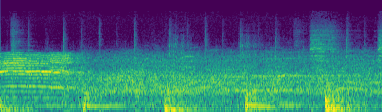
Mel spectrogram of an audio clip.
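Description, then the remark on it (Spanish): Several sheep bleat in overlapping, wavering calls, with fresh bleats breaking in roughly every second or so over a steady, busy flock background, fairly loud. “Esto no funcionó, ya que las ovejas, al enterarse, ¡a la marcha!, huyeron hacia la marcha.”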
